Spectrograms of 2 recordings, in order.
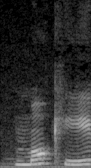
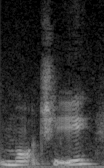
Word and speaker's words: mochi: you know guys i forgot to mention the moki which is actually pronounced mochi is um vegan vegetarian and halal friendly and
